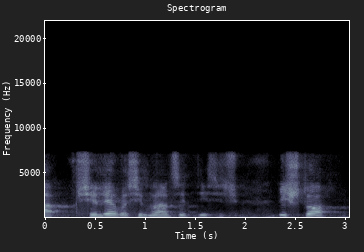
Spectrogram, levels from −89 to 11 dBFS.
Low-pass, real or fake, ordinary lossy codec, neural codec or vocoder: 7.2 kHz; fake; none; codec, 16 kHz, 2 kbps, FreqCodec, smaller model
